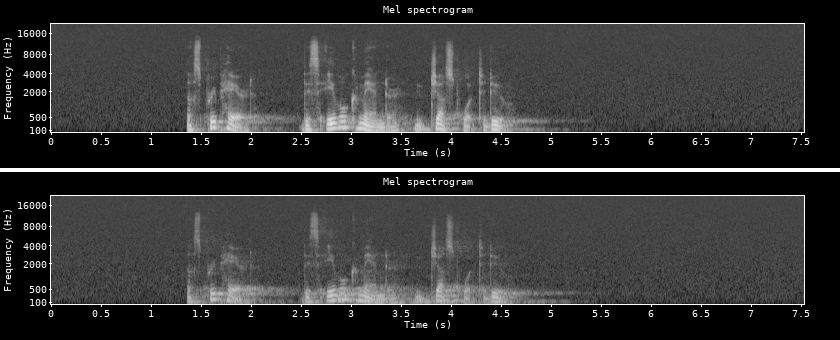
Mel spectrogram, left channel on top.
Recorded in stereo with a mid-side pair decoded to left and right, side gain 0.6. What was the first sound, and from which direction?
A man speaking, 45° left.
